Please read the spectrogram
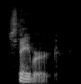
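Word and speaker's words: Snejbjerg: Snaberg. S-N-E-J Berg.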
